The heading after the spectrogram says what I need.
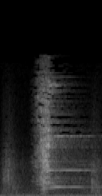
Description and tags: First recording of sword in large enclosed space slicing through a body or against another metal weapon.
